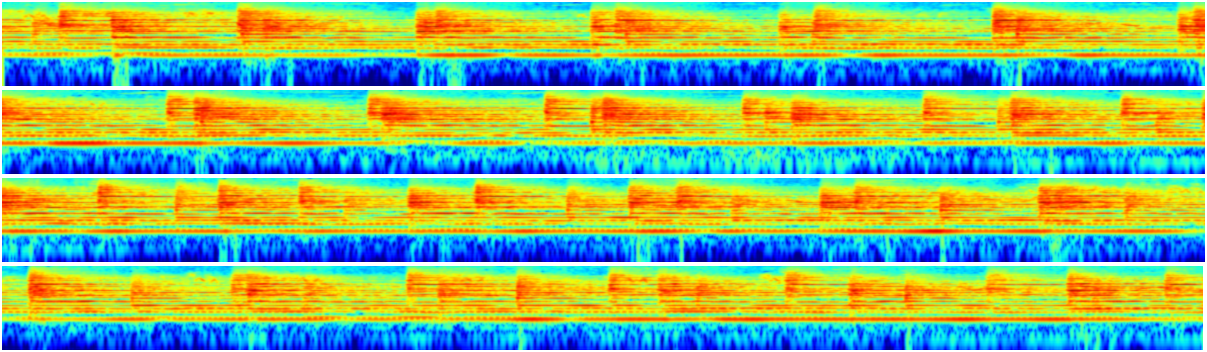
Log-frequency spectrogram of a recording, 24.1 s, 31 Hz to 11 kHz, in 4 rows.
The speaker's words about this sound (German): Es ist 12 Uhr. Sie hören die Glocken der Pfarrkirche Aschach an der Donau in Oberösterreich.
